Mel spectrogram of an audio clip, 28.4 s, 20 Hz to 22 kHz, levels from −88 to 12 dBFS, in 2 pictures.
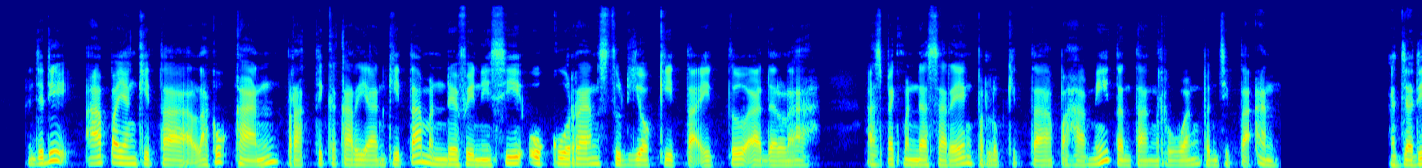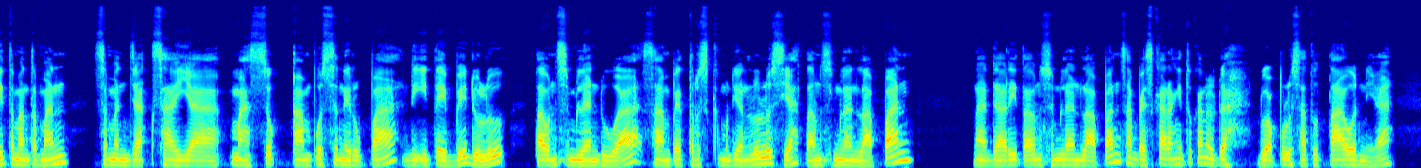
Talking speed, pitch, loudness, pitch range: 120 wpm, 115 Hz, -26 LUFS, 110-130 Hz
